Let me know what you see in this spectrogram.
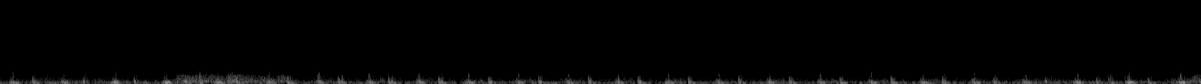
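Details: Heart sounds recorded with a visible pulsation at the pit of the stomach (epigastrium): regular low heartbeats at about 118 per minute over a steady faint hum; ordinary heart sounds with a fast rate.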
